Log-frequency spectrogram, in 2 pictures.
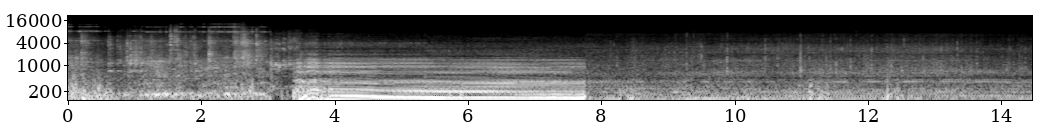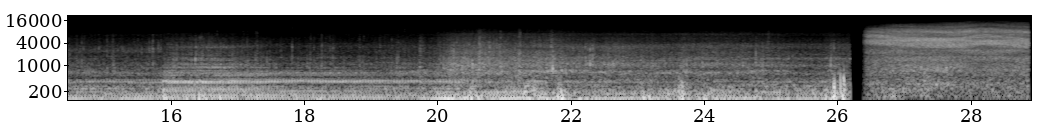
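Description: A roller shutter rattles open, then the BMW G80 M3's twin-turbo straight-six comes in loud about three seconds in at a raised, steady idle and settles to a lower idling rumble after about eight seconds as the car is moved. Near the end it cuts to the steady hiss of an air blower drying the wet paintwork.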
